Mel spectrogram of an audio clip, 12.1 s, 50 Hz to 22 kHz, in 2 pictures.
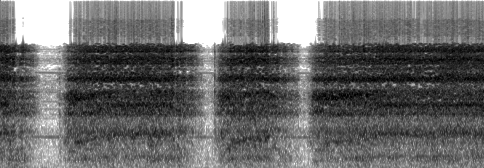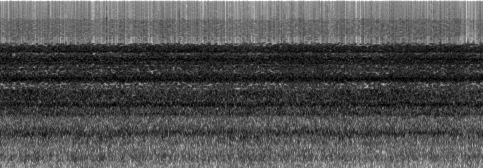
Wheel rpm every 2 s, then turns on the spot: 140, 90, 210, 220, 230, 230.
none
